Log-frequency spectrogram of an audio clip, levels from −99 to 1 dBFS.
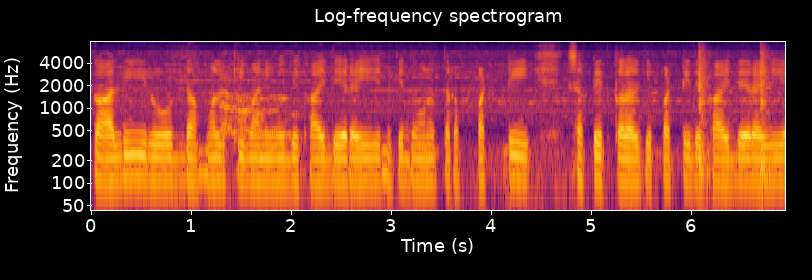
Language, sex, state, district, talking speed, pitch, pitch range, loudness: Hindi, male, Uttar Pradesh, Lalitpur, 190 wpm, 110 Hz, 105-110 Hz, -19 LUFS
